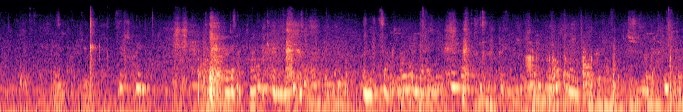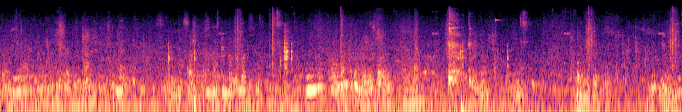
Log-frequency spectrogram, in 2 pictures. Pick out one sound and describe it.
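A crowd of men and young people murmur and talk.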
